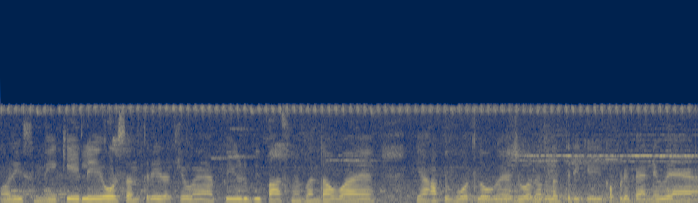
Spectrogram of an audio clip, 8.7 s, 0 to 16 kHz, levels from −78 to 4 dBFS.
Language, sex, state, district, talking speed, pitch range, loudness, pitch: Hindi, female, Rajasthan, Bikaner, 200 wpm, 190-195 Hz, -18 LUFS, 190 Hz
